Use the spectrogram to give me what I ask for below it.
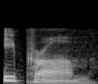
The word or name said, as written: EPROM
